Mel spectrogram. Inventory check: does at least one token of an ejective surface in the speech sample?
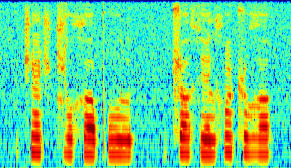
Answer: yes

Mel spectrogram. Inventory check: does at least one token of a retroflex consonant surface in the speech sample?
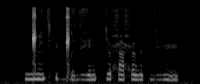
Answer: no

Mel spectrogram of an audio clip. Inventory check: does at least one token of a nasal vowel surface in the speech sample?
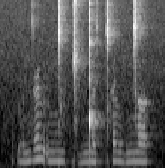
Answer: no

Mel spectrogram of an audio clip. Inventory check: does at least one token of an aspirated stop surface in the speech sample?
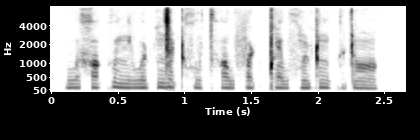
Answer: yes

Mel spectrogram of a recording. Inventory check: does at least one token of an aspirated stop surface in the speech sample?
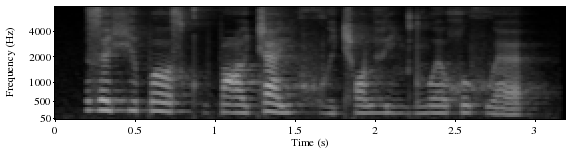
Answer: yes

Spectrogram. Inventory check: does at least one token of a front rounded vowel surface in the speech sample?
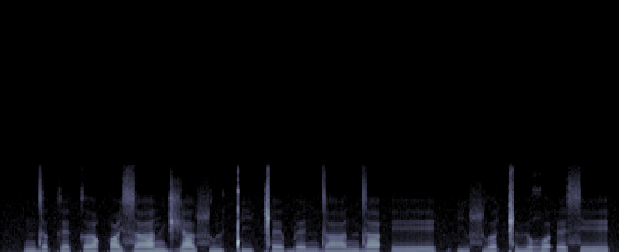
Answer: no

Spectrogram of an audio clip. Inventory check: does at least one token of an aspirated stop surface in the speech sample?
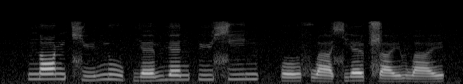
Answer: no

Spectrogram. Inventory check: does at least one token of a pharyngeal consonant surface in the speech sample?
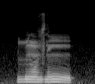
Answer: no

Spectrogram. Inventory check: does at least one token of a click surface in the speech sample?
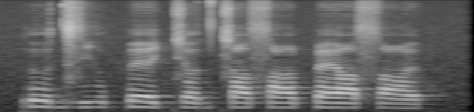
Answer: no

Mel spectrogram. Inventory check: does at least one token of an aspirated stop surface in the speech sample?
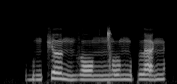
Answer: no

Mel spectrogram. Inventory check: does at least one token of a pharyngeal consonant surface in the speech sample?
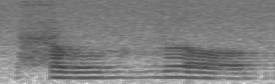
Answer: yes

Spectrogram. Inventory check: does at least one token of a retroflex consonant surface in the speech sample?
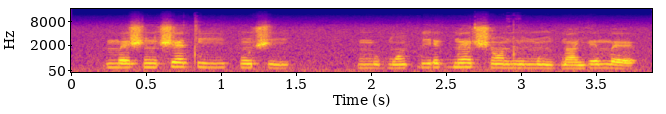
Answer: no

